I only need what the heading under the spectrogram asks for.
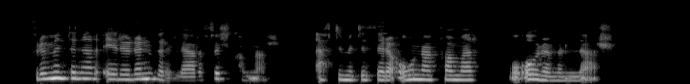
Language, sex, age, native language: Icelandic, female, 20-29, Icelandic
